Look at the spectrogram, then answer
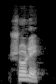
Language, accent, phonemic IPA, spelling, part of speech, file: French, France, /ʃo.le/, chauler, verb, LL-Q150 (fra)-chauler.wav
- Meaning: to whitewash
